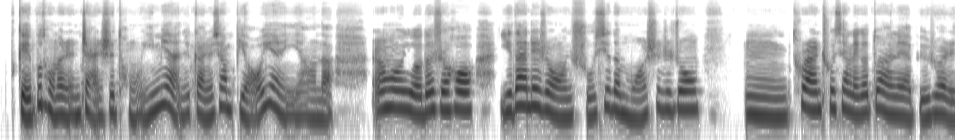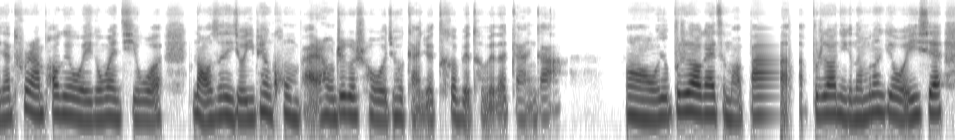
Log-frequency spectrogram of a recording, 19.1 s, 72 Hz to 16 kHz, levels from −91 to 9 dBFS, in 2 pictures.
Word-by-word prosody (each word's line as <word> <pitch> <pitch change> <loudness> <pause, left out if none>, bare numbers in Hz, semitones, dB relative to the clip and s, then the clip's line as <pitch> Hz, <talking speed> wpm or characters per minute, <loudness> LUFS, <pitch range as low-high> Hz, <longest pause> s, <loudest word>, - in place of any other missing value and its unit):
给 200 -4 +6
不 290 - +1
同 235 -7 +1
的 195 - +3
人 190 +1 0
展 190 - 0
示 210 +3 +1
同 185 -1 -6
一 200 +6 0
面， 255 -7 +1
就 200 - -3
感 200 -3 -1
觉 185 - 0
像 255 +2 0
表 195 -5 -1
演 255 -5 0
一 - - -6
样 170 - -4
的。 - - -2 0.4
然 245 - +2
后 250 -1 +4
有 210 -4 +4
的 225 +3 +3
时 235 -1 +3
候， 235 0 +5 0.2
一 220 -1 +1
旦 275 +3 +6
这 265 -1 +4
种 185 -6 +2
熟 185 0 -4
悉 255 +6 -2
的 230 -3 +1
模 175 -2 -1
式 230 +6 -4
之 235 -1 -2
中， 240 0 +2 0.4
嗯， 190 -2 0
突 270 - 0
然 235 -1 +6
出 250 - -2
现 240 -1 0
了 200 - +2
一 - - 0
个 210 - +2
断 220 -4 +1
裂， 185 -2 0
比 170 0 -5
如 180 - 0
说 200 0 +1
人 165 -2 -2
家 180 - -2
突 220 - -7
然 200 -3 +2
抛 200 0 0
给 195 - 0
我 180 -2 +1
一 160 - -2
个 170 0 -2
问 180 -1 -1
题， 175 0 -8
我 165 0 -2 0.3
脑 180 -5 +2
子 185 +2 -2
里 185 - +2
就 170 -2 -1
一 175 - -2
片 210 0 -1
空 190 -4 -3
白， - - -2
然 180 - -2
后 180 - -1
这 200 +2 +2
个 195 - +1
时 190 - -8
候 180 - -4
我 165 -1 -1
就 185 - -6
会 180 - -4
感 - - -8
觉 165 - -5
特 190 - -6
别 165 -2 -4
特 - - -14
别 - - -6
的 - - -8
尴 - - -11
尬， - - -6 0.7
嗯， 180 -3 +2
我 170 - -1
就 185 - 0
不 220 - -2
知 220 - +3
道 215 -2 +8
该 200 0 +4
怎 190 -2 -7
么 - - -4
办， 195 0 -2 0.3
不 200 - -3
知 200 - 0
道 200 0 +5
你 195 - -1
能 175 +1 -1
不 - - -1
能 215 0 0
给 205 -2 -1
我 180 - 0
一 185 - +2
些， 205 0 +3
195 Hz, 340 characters per minute, -24 LUFS, 180-225 Hz, 0.7 s, 道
